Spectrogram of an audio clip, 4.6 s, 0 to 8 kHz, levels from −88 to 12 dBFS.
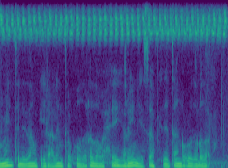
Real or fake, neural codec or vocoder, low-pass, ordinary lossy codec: real; none; none; none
